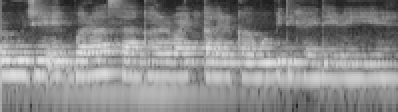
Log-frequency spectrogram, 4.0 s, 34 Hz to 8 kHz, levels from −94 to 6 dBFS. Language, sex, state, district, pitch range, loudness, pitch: Hindi, female, Arunachal Pradesh, Lower Dibang Valley, 185-205 Hz, -15 LUFS, 195 Hz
